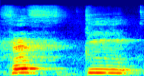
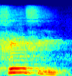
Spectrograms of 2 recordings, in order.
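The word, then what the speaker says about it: fifty: خاصة 15 طب وخمسين فيفتي فيفتي مش فيفي مفيش ده هنطق التي ما بنقولش فيفي يعني ده فوري لكن ده مش هينفع ان انا منطقش التي ده 50 يقول لك 50 50 نص نص نص ونص لكن مفيش فيفي دي ده بنطق التي اساسي اوكي.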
